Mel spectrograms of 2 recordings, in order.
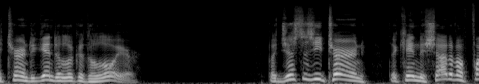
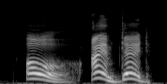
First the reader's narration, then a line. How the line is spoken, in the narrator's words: he cried, several times over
